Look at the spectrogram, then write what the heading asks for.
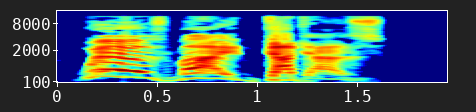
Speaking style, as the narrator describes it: roared Aunt Marge

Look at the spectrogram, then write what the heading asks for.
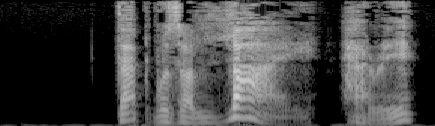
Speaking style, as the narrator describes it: said Hermione sharply

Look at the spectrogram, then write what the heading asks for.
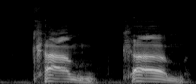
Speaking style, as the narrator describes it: said Thorin, laughing

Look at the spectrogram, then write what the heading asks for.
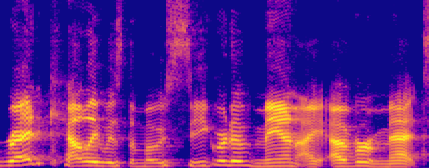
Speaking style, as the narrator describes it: said Partington

